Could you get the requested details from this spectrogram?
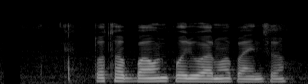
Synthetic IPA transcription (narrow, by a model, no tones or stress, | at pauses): t̪ʌt̪ʰabawnpʌɾiwarmapajnt͡sʰʌ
